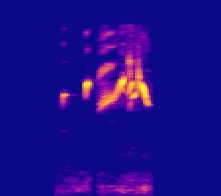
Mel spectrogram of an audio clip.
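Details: European goldfinch from Tissemsilt singing: a brief burst of bright, twittering notes, a couple of short chirps followed by a dense liquid tangle of high trills lasting under a second, in a quiet setting.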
